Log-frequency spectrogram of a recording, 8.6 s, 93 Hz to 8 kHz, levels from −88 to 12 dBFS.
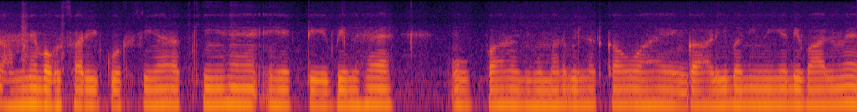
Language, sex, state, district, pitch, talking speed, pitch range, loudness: Hindi, male, Bihar, Vaishali, 115 Hz, 145 wpm, 115-120 Hz, -21 LUFS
